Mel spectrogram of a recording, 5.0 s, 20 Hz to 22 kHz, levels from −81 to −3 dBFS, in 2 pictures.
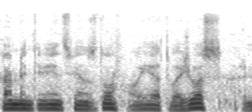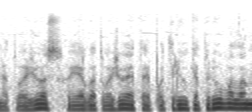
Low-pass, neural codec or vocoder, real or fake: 14.4 kHz; none; real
